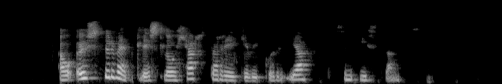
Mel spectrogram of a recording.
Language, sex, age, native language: Icelandic, female, 30-39, Icelandic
